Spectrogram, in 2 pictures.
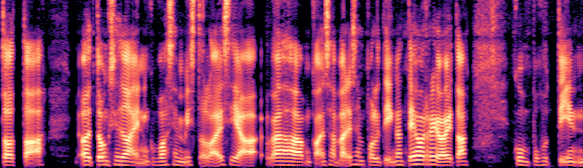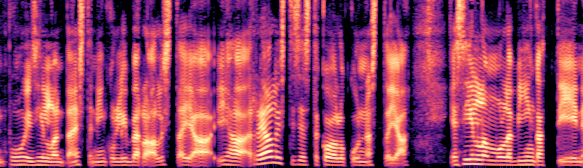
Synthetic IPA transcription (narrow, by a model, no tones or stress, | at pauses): t̪ot̪ɑ̰ | oet̪ːoŋksjot̪ɑiniːŋkuʋʋɑsemːist̪olɑ̰isiɑ̰kɑ̰nsɑiʋæ̰lisempolit̪ḭːkɑnt̪eorioit̪ɑkumpuhut̪ːiːnpuhuinsilːont̪ænst̪æniːŋkuliberɑ̰ːlist̪ɑjɑ̰ihɑreɑlist̪isest̪ækoulukunːɑst̪ɑ̰jɑ̰jɑsilːommulːeʋʋiŋkɑt̪ːiːn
